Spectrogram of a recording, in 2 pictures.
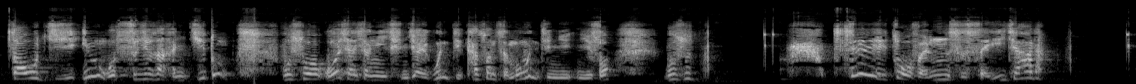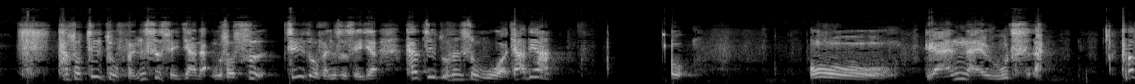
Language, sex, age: Chinese, male, 50-69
